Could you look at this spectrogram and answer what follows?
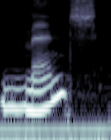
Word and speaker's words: Mensch: And do you know you can Google Mensch, M-E-N-S-C-H. The S is silent.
